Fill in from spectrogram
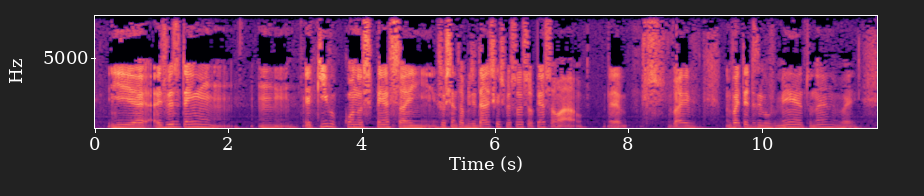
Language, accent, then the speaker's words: Portuguese; Rio de Janeiro, Brazil; born there; now in Foz do Iguaçu, Brazil; eu sou nascido no Rio de Janeiro, né? Pelo sotaque já dá para perceber um pouquinho. E moro em Foz do Iguaçu, tenho mais de 3 anos já.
